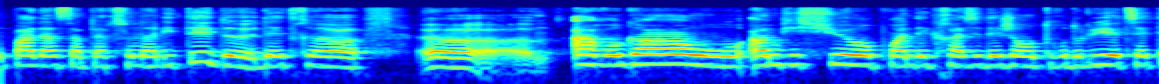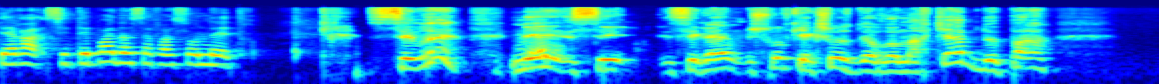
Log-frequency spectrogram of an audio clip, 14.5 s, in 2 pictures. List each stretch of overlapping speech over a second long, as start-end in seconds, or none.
none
